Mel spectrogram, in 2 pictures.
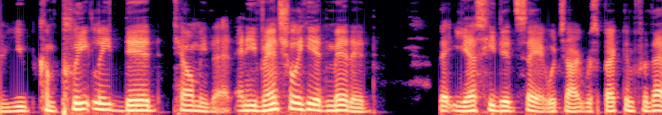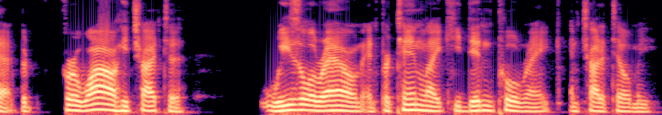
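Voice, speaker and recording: A middle-aged man from South Louisiana with a Cajun English accent, telling a personal story in a casual, animated way. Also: medium pitch, dry recording, studio quality. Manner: animated, quoting others in reported dialogue. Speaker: podcast host.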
